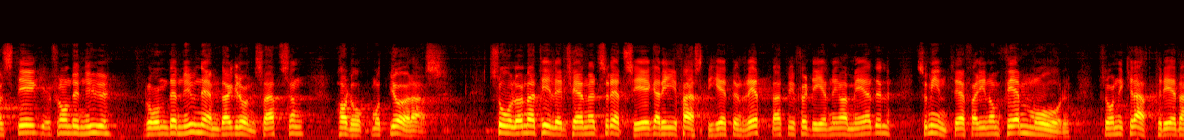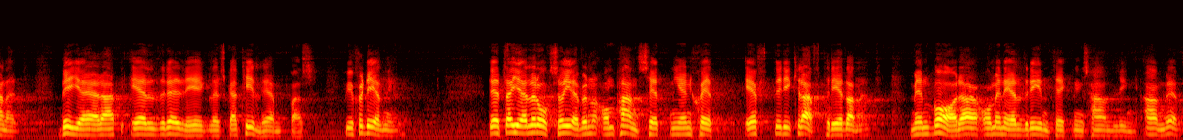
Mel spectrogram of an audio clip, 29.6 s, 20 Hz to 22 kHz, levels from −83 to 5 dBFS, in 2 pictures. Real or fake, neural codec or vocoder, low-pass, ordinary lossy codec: fake; codec, 44.1 kHz, 7.8 kbps, Pupu-Codec; 7.2 kHz; none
